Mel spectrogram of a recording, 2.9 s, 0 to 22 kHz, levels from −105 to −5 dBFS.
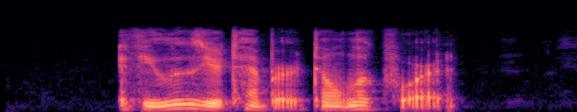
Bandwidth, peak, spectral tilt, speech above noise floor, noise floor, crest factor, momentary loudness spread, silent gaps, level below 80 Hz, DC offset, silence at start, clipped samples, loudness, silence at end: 7.6 kHz; -8 dBFS; -6.5 dB/octave; 61 dB; -85 dBFS; 18 dB; 7 LU; none; -66 dBFS; under 0.1%; 0.6 s; under 0.1%; -25 LUFS; 0.6 s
